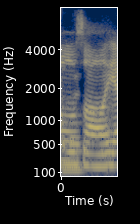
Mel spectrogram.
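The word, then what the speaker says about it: Dolezal: Obviously, Dolenzall, I think. Is that how you pronounce it? Yeah, Dolenzall, yep.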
